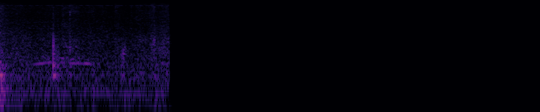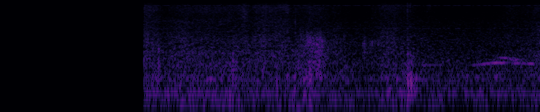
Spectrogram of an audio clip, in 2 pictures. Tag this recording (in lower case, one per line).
silence
inside a small room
